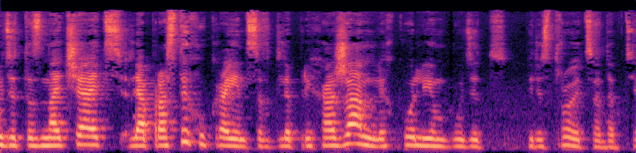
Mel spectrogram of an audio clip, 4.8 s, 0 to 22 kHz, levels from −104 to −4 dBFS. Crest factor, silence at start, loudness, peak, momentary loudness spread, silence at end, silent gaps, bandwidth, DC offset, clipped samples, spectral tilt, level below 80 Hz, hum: 16 dB; 0 s; -21 LUFS; -6 dBFS; 10 LU; 0 s; none; 17 kHz; under 0.1%; under 0.1%; -3.5 dB/octave; -74 dBFS; none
